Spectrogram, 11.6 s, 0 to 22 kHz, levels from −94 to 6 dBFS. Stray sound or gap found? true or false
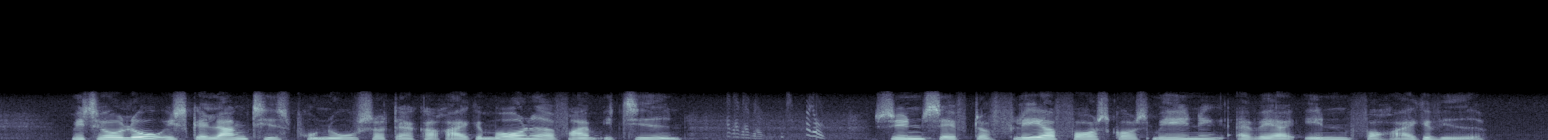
true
